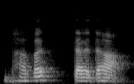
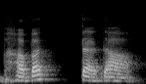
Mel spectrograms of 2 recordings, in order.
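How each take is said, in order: Both takes have the same delivery.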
